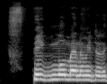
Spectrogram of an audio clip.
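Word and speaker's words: sphygmomanometer: কোন বানানটি সরি তাহলে স্পিগমোম্যানোমিটার কি বলো দেখি হৃদপিণ্ডের সরি হচ্ছে ব্লাড প্রেসার মাপার যন্ত্র স্পিগোমো ম্যানোমিটার হচ্ছে ব্লাড প্রেসার মাপার যন্ত্র বানানটা বই থেকে দেখে নিও সঠিক বানান কোনটি উচ্চারণ হবে স্পিগমো ম্যানোমিটার এখানে এখানে কি কি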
